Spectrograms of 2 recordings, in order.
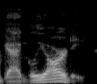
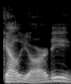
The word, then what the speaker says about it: Gagliardi: named Randy gardi and his name is g a g l a i r d i people used to call him Gagliardi and he used to just I said isn't it gardi goes I give up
